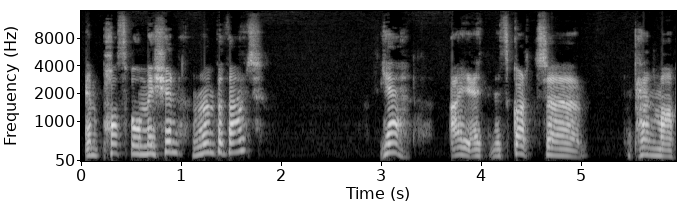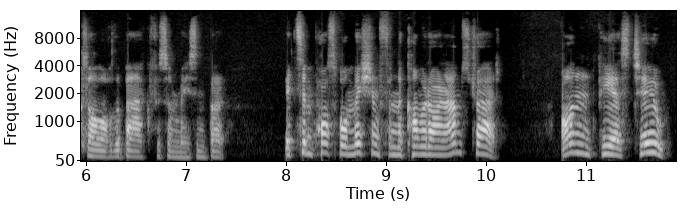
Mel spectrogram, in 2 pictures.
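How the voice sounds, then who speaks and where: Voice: mid-range voice, animated, normal speed, fairly bright tone, no echo. An exhausted vlogger, chatting casually and rambling as they search for words. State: exhausted, low on energy. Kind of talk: casual vlog chat.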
